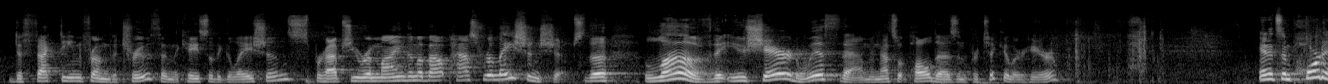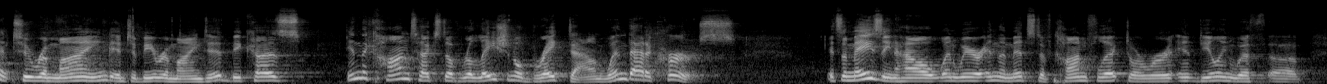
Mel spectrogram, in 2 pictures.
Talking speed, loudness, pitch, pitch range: 150 wpm, -22 LUFS, 165 Hz, 140-185 Hz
